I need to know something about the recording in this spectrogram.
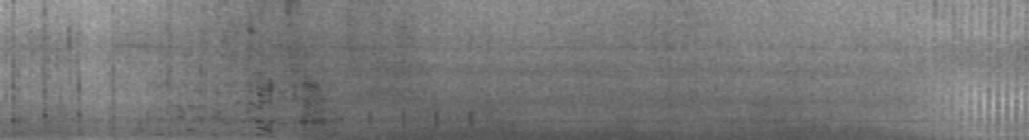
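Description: Car engines hum as vehicles drive slowly past.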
